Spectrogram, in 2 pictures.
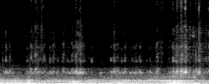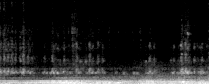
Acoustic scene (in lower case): bus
